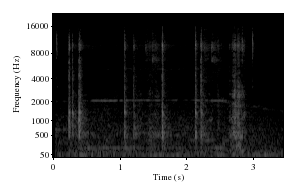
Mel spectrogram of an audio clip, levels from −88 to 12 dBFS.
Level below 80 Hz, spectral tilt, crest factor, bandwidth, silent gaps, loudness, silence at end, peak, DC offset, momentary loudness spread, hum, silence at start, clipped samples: -70 dBFS; -1.5 dB/octave; 30 dB; 16 kHz; none; -52 LUFS; 0 s; -24 dBFS; under 0.1%; 14 LU; none; 0.05 s; under 0.1%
